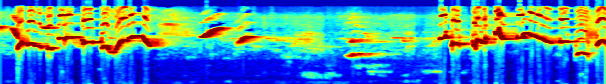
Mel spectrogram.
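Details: Oriental magpie-robin in ngeplong style singing in the morning to prompt untrained birds. Long, rich runs of clear whistled slides and trills, with one brief quieter pause of faint notes in the middle.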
